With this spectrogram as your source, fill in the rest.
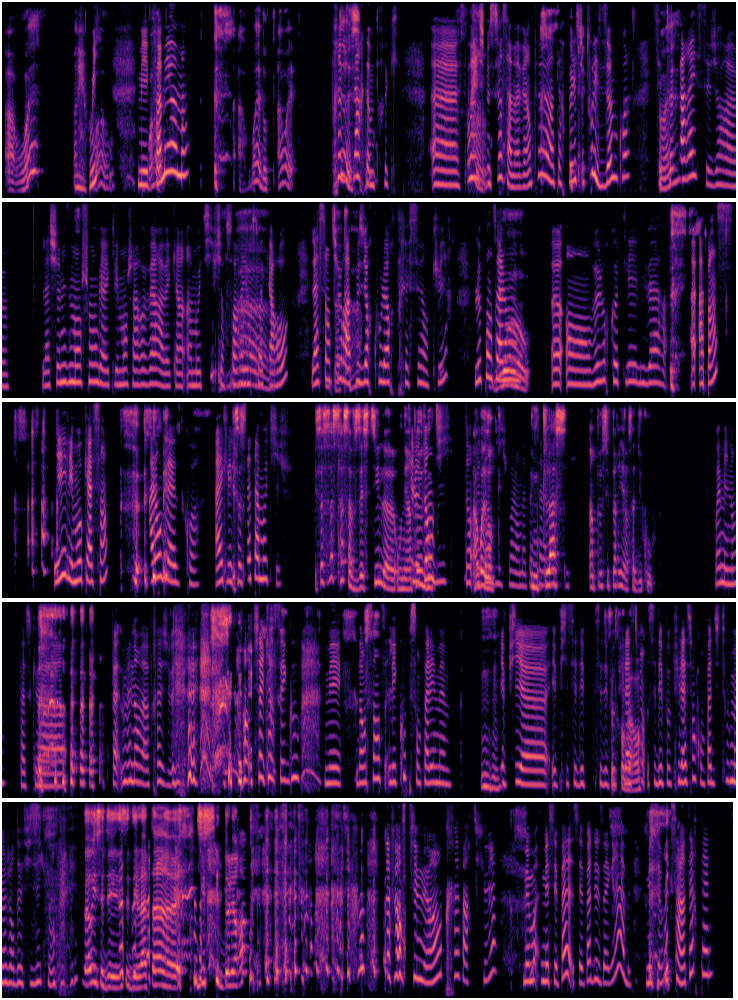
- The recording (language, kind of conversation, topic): French, unstructured, Quelle a été votre rencontre interculturelle la plus enrichissante ?
- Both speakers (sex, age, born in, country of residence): female, 30-34, France, France; female, 40-44, France, United States
- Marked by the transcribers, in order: surprised: "Ah ouais ?"; chuckle; laugh; stressed: "hommes"; other noise; tsk; drawn out: "Waouh !"; other background noise; laugh; laugh; stressed: "classe"; laugh; tapping; laugh; laugh; laughing while speaking: "en chacun ses goûts"; laugh; laughing while speaking: "Ça c'est ça. Du coup"; laugh; chuckle; laugh; laugh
